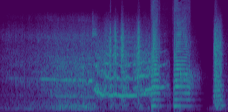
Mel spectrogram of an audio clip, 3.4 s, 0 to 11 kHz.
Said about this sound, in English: That honking noise new, Julesy? Yep, it's been new for 6 weeks, mate,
